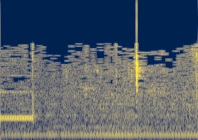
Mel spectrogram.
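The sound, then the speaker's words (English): Telephone keypad dialing tones as a call is placed to a private line number, with a short clear tone at the start followed by a steady low hum and a brief high blip. “See if I can get Scott on my phone here. Here we go. See if I'm able to be more lucky with this private line number.”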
